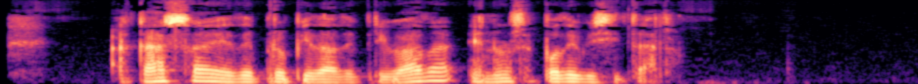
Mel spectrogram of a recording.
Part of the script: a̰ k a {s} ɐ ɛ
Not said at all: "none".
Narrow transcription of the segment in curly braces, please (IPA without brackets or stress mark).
s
